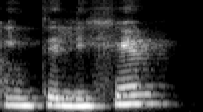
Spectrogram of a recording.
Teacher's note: Então esse ti não existe no espanhol, por isso que a gente fala inteligente. T é bem forte também.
